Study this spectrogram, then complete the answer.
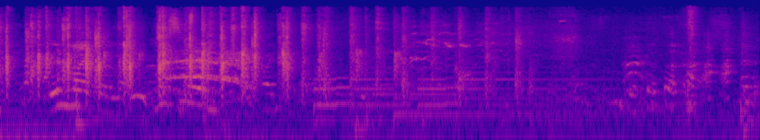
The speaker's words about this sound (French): Un applaudissement.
